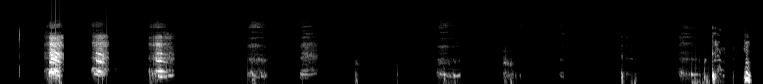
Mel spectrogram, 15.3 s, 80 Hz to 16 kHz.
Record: {"exhalation_length": "15.3 s", "exhalation_amplitude": 24992, "exhalation_signal_mean_std_ratio": 0.21, "survey_phase": "beta (2021-08-13 to 2022-03-07)", "age": "18-44", "gender": "Female", "wearing_mask": "No", "symptom_shortness_of_breath": true, "symptom_abdominal_pain": true, "symptom_headache": true, "symptom_onset": "12 days", "smoker_status": "Ex-smoker", "respiratory_condition_asthma": true, "respiratory_condition_other": false, "recruitment_source": "REACT", "submission_delay": "6 days", "covid_test_result": "Negative", "covid_test_method": "RT-qPCR"}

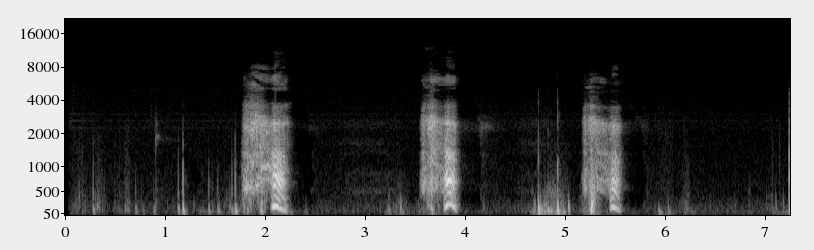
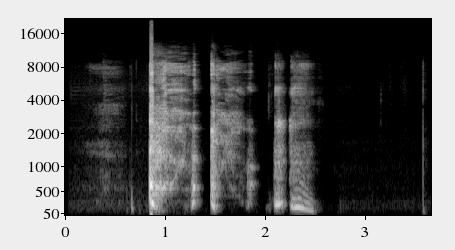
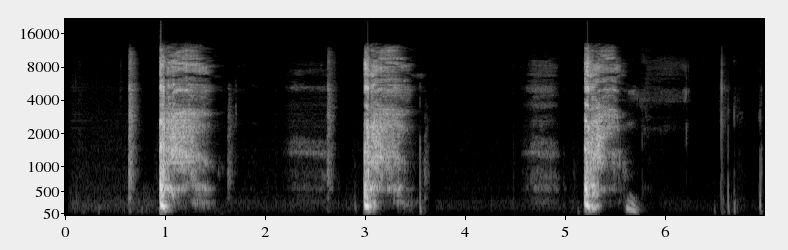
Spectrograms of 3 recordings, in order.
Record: {"exhalation_length": "7.3 s", "exhalation_amplitude": 26635, "exhalation_signal_mean_std_ratio": 0.25, "cough_length": "3.7 s", "cough_amplitude": 32768, "cough_signal_mean_std_ratio": 0.27, "three_cough_length": "7.0 s", "three_cough_amplitude": 32767, "three_cough_signal_mean_std_ratio": 0.25, "survey_phase": "beta (2021-08-13 to 2022-03-07)", "age": "65+", "gender": "Male", "wearing_mask": "No", "symptom_cough_any": true, "symptom_runny_or_blocked_nose": true, "smoker_status": "Never smoked", "respiratory_condition_asthma": false, "respiratory_condition_other": false, "recruitment_source": "Test and Trace", "submission_delay": "1 day", "covid_test_result": "Positive", "covid_test_method": "RT-qPCR", "covid_ct_value": 22.4, "covid_ct_gene": "N gene", "covid_ct_mean": 22.8, "covid_viral_load": "33000 copies/ml", "covid_viral_load_category": "Low viral load (10K-1M copies/ml)"}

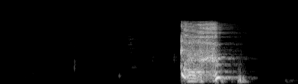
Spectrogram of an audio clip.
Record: {"cough_length": "3.0 s", "cough_amplitude": 29266, "cough_signal_mean_std_ratio": 0.33, "survey_phase": "beta (2021-08-13 to 2022-03-07)", "age": "18-44", "gender": "Male", "wearing_mask": "No", "symptom_cough_any": true, "symptom_runny_or_blocked_nose": true, "symptom_change_to_sense_of_smell_or_taste": true, "symptom_loss_of_taste": true, "symptom_onset": "7 days", "smoker_status": "Never smoked", "respiratory_condition_asthma": false, "respiratory_condition_other": false, "recruitment_source": "REACT", "submission_delay": "0 days", "covid_test_result": "Positive", "covid_test_method": "RT-qPCR", "covid_ct_value": 29.0, "covid_ct_gene": "E gene"}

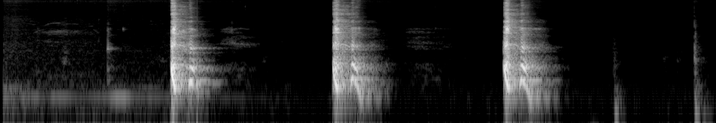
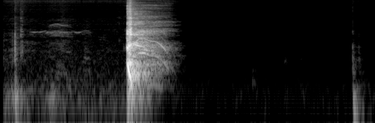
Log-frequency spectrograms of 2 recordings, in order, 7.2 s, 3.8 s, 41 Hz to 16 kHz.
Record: {"three_cough_length": "7.2 s", "three_cough_amplitude": 32768, "three_cough_signal_mean_std_ratio": 0.21, "cough_length": "3.8 s", "cough_amplitude": 32768, "cough_signal_mean_std_ratio": 0.16, "survey_phase": "beta (2021-08-13 to 2022-03-07)", "age": "65+", "gender": "Female", "wearing_mask": "No", "symptom_none": true, "smoker_status": "Never smoked", "respiratory_condition_asthma": false, "respiratory_condition_other": false, "recruitment_source": "Test and Trace", "submission_delay": "1 day", "covid_test_result": "Negative", "covid_test_method": "RT-qPCR"}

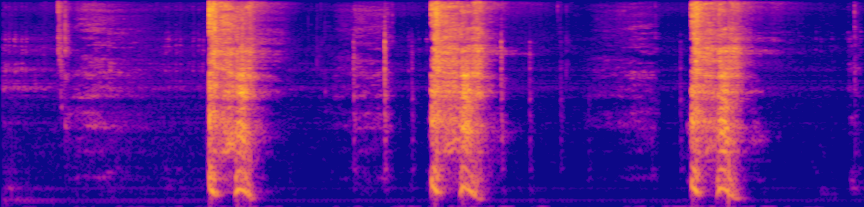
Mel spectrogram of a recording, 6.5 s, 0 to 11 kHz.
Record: {"three_cough_length": "6.5 s", "three_cough_amplitude": 32768, "three_cough_signal_mean_std_ratio": 0.32, "survey_phase": "beta (2021-08-13 to 2022-03-07)", "age": "65+", "gender": "Male", "wearing_mask": "No", "symptom_cough_any": true, "smoker_status": "Ex-smoker", "respiratory_condition_asthma": true, "respiratory_condition_other": false, "recruitment_source": "REACT", "submission_delay": "1 day", "covid_test_result": "Negative", "covid_test_method": "RT-qPCR"}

